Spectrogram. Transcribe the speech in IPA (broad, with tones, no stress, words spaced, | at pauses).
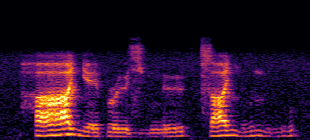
haː˨˦ ʎe˩pɹɨ˩zʲṳ˩nɨ˨˦ | t͡sa˨˦ ʎo̤˨˦ʎṳ˨˦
